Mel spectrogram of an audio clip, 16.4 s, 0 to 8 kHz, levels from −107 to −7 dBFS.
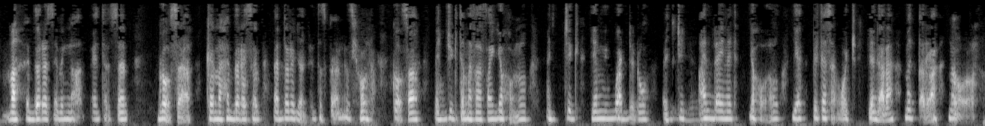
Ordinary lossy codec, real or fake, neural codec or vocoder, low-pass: MP3, 32 kbps; fake; codec, 24 kHz, 1 kbps, SNAC; 7.2 kHz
